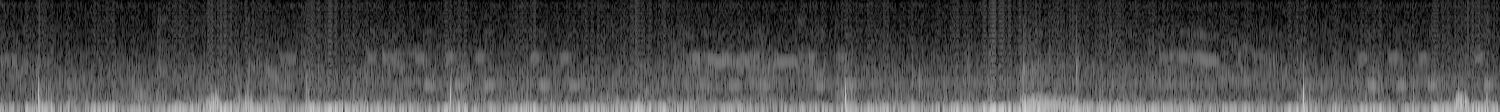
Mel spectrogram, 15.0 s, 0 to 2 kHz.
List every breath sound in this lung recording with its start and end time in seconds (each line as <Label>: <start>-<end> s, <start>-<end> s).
Inhalation: 1.50-3.00 s, 10.19-11.46 s
Wheeze: 10.19-10.84 s
Stridor: 2.46-4.77 s, 6.86-8.31 s, 11.60-12.72 s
